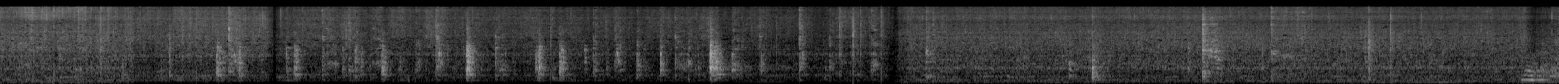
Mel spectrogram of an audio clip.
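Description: Onions fry with a little salt in a pan for lemon rice, sizzling steadily while a spoon stirs and scrapes repeatedly, a close and busy kitchen sound.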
